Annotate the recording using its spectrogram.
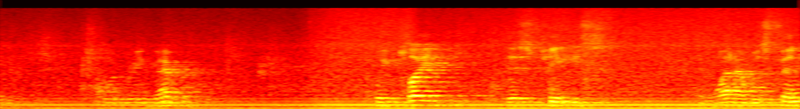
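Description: A man talking to an audience in short phrases, over a steady low electrical hum.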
